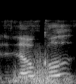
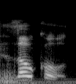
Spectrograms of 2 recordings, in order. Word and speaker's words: local: here with that word instead of saying local or local we want to say local so it's a it's more of an o sound there we say local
